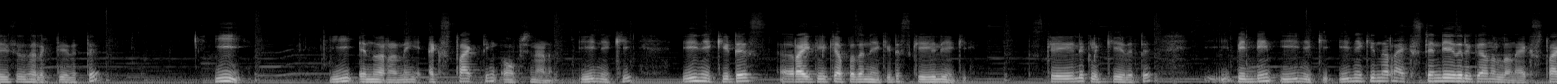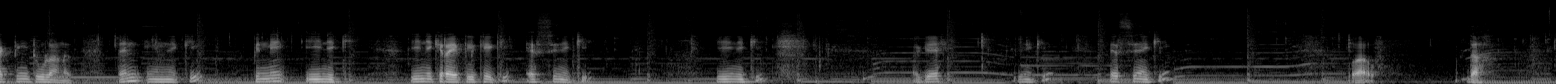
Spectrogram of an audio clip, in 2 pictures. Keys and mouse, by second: 0.6 middle click, 1.2 middle click, 11.6 middle click, 17.3 shift+middle click, 20.1 middle click, 22.3 middle click, 24.1 middle click, 24.7 click, 25.9 shift+middle click, 26.2 shift+middle click, 29.1 middle click, 29.4 Tab, 29.8-31.1 middle drag.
